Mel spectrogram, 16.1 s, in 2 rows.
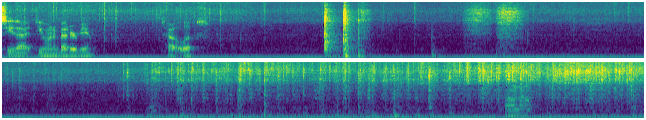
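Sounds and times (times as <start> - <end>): pancake sizzling in a pan: 0.0 - 16.0
spatula scraping and tapping pan: 9.5 - 16.0.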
